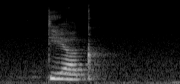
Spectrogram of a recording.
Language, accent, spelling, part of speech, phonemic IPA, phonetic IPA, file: Armenian, Eastern Armenian, դիակ, noun, /diˈɑk/, [di(j)ɑ́k], Hy-դիակ.ogg
- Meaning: dead body, corpse, cadaver, carcass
